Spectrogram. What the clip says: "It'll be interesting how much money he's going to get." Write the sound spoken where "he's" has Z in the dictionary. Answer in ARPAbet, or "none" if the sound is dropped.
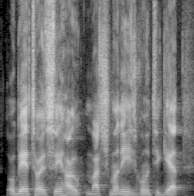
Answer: Z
